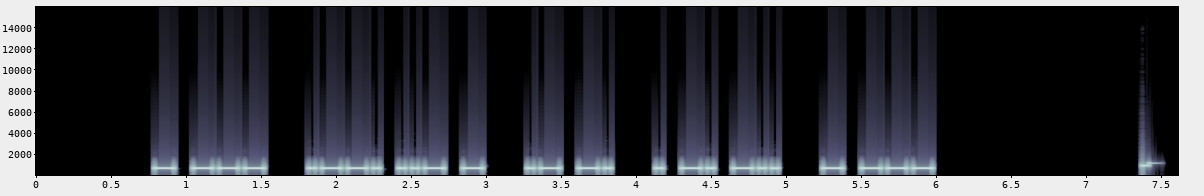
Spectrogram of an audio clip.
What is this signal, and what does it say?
Morse code, heard as a keyed tone, about 28 wpm, 700 Hz. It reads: TO PUT AN END TO
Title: Sets of 5 Words Encore2 28wpm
